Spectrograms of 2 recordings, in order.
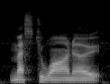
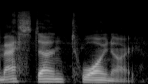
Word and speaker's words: Mastantuono: And now that is Mastuano. How do I say his name? Mastantuono.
